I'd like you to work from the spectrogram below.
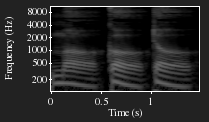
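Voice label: "mokoto", concatenated syllables; Affixing experiment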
